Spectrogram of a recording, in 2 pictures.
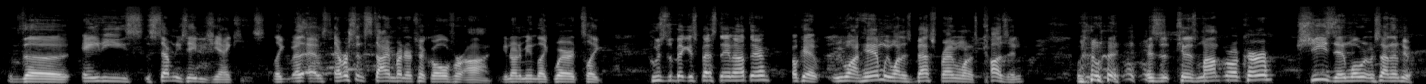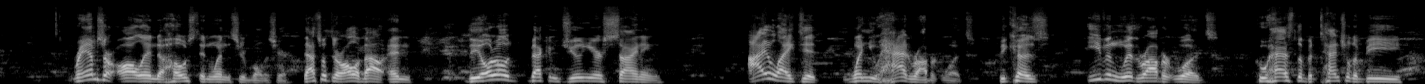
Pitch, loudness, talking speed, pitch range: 155 Hz, -23 LUFS, 215 wpm, 130-185 Hz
